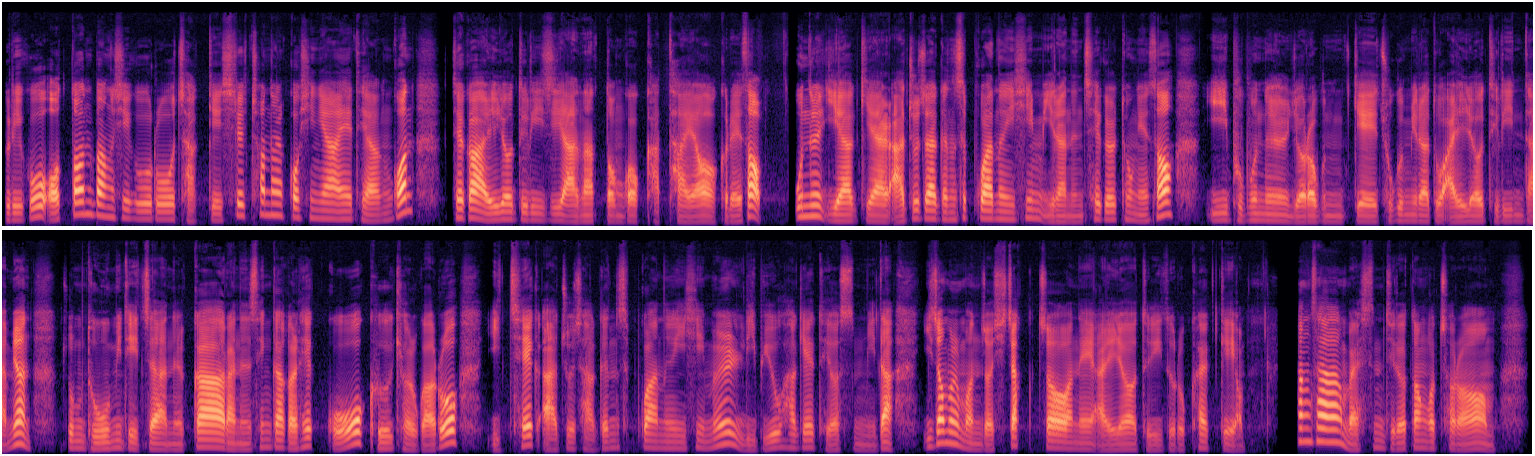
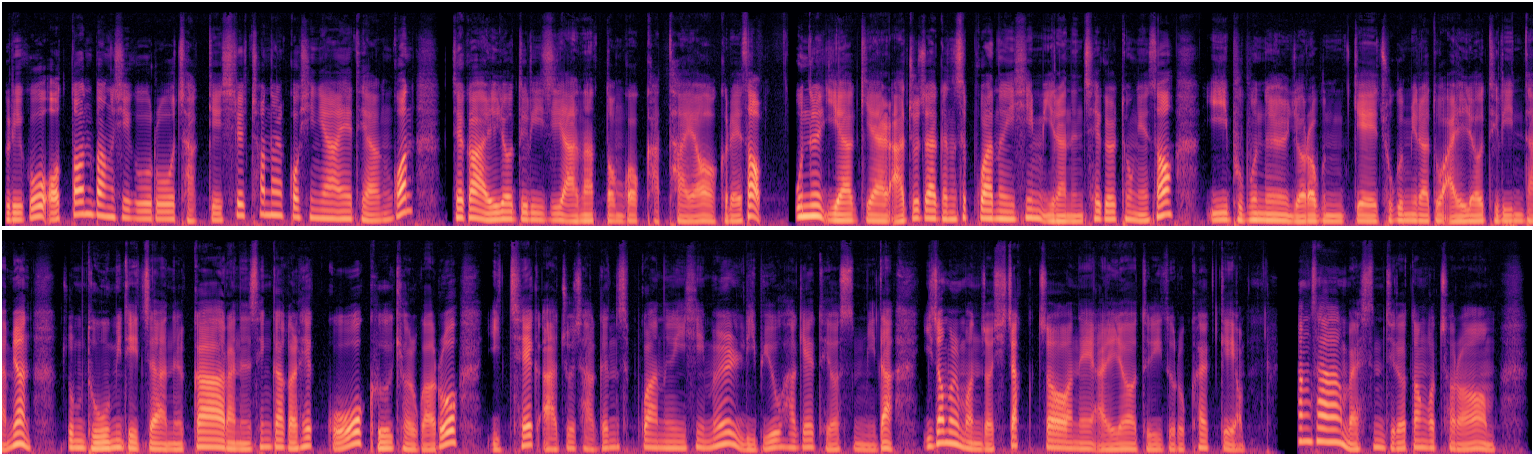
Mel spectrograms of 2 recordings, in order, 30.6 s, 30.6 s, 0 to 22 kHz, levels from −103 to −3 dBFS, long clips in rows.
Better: second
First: thin; very; fading below 650 Hz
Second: none

